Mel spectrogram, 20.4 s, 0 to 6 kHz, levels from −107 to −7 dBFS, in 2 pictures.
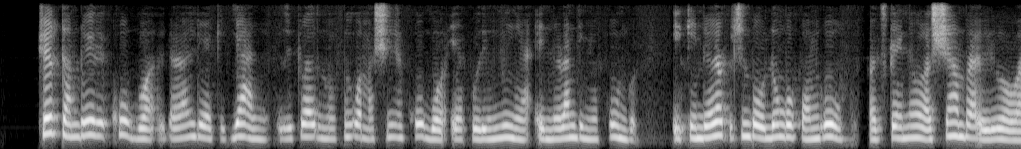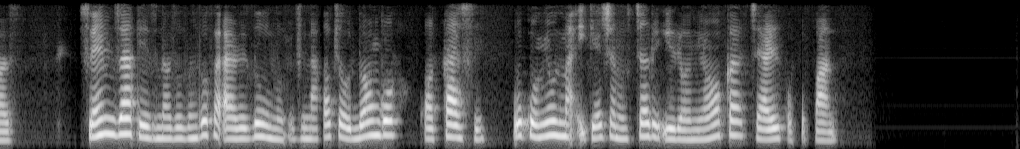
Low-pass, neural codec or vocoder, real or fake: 5.4 kHz; codec, 16 kHz, 1 kbps, FunCodec, trained on Chinese and English, 50 frames a second; fake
